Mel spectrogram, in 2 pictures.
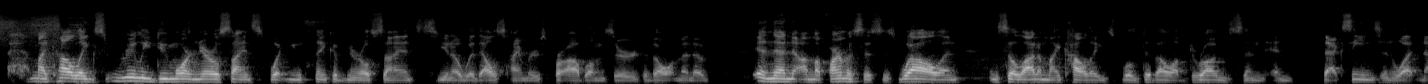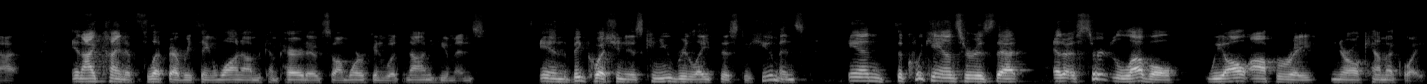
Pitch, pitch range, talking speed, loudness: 115 Hz, 100-140 Hz, 170 wpm, -28 LUFS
